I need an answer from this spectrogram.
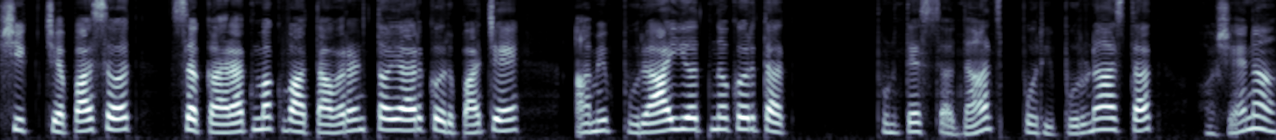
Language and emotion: Goan Konkani, sad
